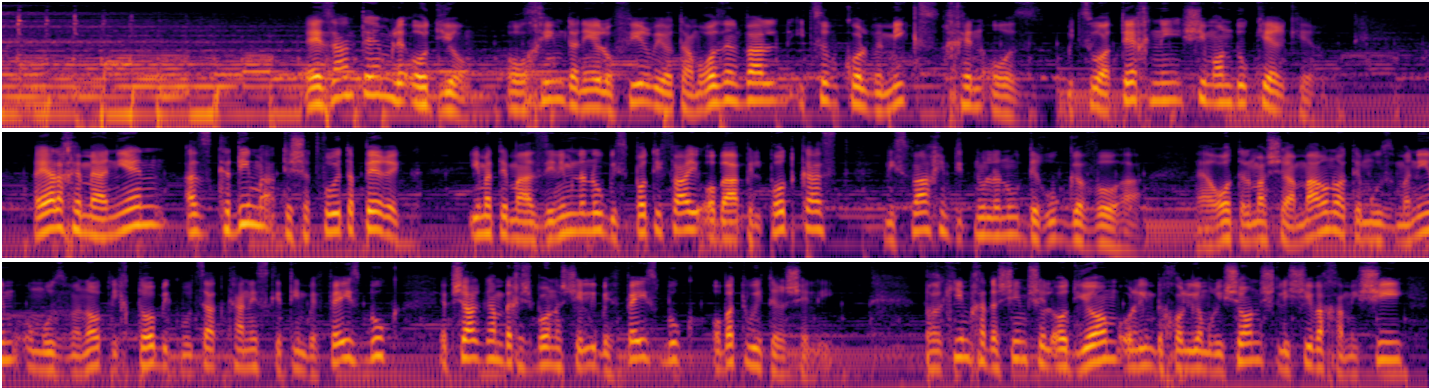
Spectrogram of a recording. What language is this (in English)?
Hebrew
